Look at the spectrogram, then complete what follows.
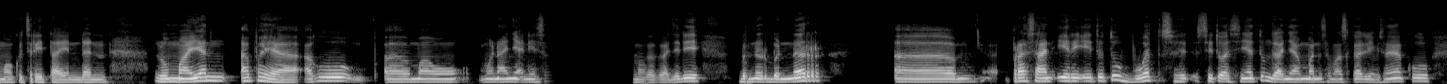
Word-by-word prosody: mau 115 -2 -3
aku - - -5
ceritain 110 -2 -2
dan 110 0 -3 0.4
lumayan, 145 +6 +4
apa 160 +3 0
ya, 120 -7 +3 0.2
aku, 165 +4 +3 0.3
eee, 125 0 -1
mau 125 0 -1
mau 130 - -3
nanya 130 +1 +2
nih 120 0 -5 0.7
sama 115 0 -12
Kakak, 110 0 -6
jadi 145 +3 +3 0.4
bener-bener, 135 +7 +3 0.7
mmm, 130 0 0 0.3
perasaan 150 -2 +2
iri 155 -2 +4
itu 160 +2 0
tuh 210 +3 +1
buat 165 +4 -1
se 140 -1 -6
situasinya 140 -1 -2
tuh 170 -1 -2
nggak 125 -2 +2
nyaman 125 0 +1
sama 125 -1 -8
sekali, 125 -1 -5
misalnya 130 +5 -1
aku 145 0 -3
130 Hz, 135 wpm, -18 LUFS, 125-150 Hz, 0.7 s, lumayan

